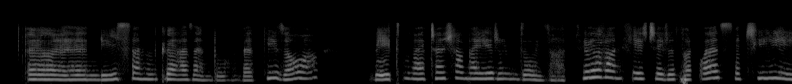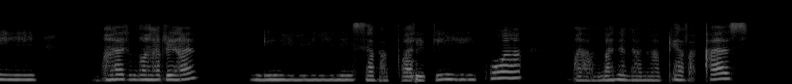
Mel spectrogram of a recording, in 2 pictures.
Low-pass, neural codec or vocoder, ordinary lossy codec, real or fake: 7.2 kHz; codec, 16 kHz, 1 kbps, FreqCodec, smaller model; none; fake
